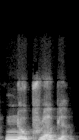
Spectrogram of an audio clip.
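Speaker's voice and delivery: slow, low, smug reply; smug husband brushing it off. Acted. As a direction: drawl it out, full of himself. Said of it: "He said".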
